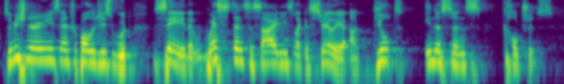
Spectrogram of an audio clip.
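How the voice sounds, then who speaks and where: A man's voice: sits high, animated, fairly bright tone. Man preaching in short phrases. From Malaysia. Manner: speaks in short phrases, pausing for the interpreter. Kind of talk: sermon with live interpretation. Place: church sanctuary.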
